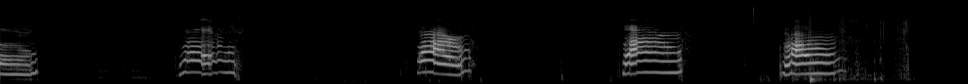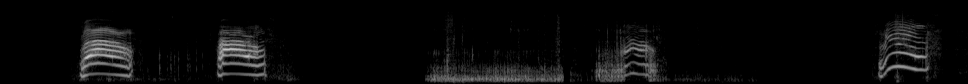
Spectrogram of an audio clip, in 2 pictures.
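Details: Lonely baby cat calling for its mother with a steady series of short, bright meows about every two seconds, each arching up then dropping, plus a brief soft rustling noise partway through.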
